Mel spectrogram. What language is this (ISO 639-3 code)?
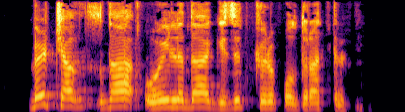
uig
